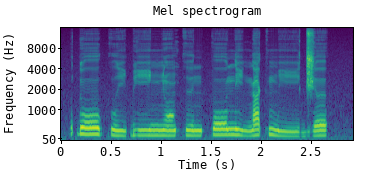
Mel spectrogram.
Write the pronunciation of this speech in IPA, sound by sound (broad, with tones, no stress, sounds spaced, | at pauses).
ɗ oː˦ kʷ iː˨ ɓ iː˧ ɲ ɔ̃˧ k ɨ˧ n p oː˦ n i˨ ŋ a˦ k m iː˨ d͡ʒ ə˦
